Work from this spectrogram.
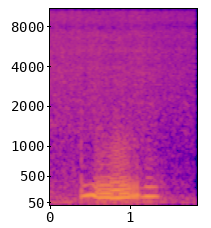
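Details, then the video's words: Domestic cat snoring in deep sleep: a single low, buzzy snore lasting about one second, layered with faint overtones, in a quiet room. "Snoring Cat"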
